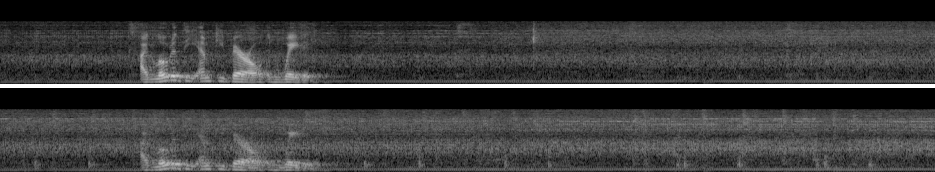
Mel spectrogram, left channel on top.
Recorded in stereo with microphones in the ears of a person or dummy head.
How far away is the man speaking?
About 0.8 m.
